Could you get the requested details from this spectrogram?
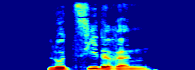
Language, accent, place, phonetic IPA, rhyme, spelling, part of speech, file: German, Germany, Berlin, [luˈt͡siːdəʁən], -iːdəʁən, luzideren, adjective, De-luzideren.ogg
- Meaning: inflection of luzid: 1. strong genitive masculine/neuter singular comparative degree 2. weak/mixed genitive/dative all-gender singular comparative degree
